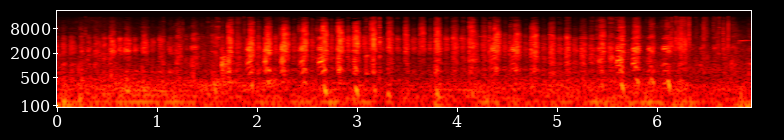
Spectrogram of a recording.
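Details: Very excited tame fox greeting its keeper, panting quickly and unevenly in harsh breathy bursts almost three per second, with faint squeaky whines slipped between breaths.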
